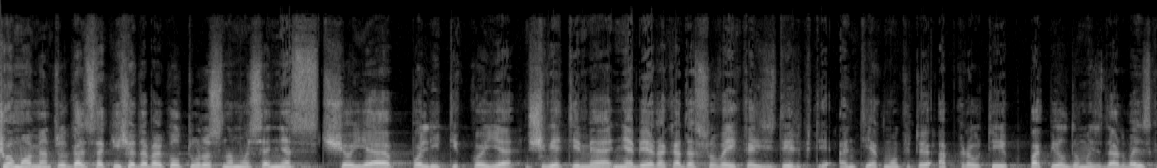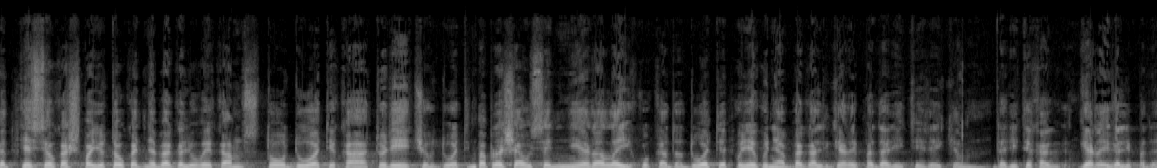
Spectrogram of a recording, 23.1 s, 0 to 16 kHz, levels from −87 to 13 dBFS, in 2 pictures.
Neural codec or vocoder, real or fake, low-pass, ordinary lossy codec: none; real; 14.4 kHz; AAC, 48 kbps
